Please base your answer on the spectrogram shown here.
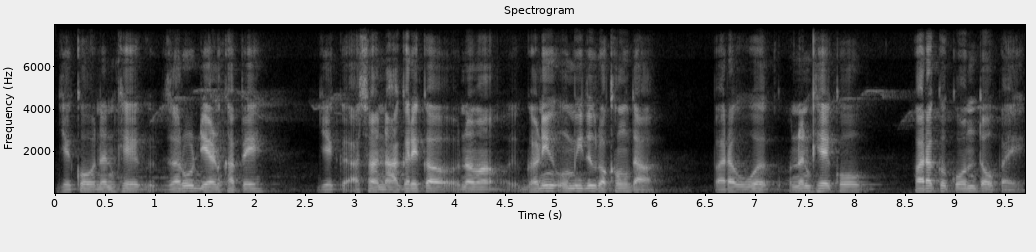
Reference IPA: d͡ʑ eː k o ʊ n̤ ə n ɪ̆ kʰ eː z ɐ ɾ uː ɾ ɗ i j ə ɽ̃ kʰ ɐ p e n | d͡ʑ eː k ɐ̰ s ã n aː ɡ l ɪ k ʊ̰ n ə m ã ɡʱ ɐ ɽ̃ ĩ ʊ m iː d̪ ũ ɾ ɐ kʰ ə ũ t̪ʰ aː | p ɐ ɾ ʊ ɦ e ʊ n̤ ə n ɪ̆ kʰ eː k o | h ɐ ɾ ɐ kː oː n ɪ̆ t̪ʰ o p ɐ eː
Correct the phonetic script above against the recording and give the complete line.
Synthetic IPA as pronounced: d͡ʑ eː k o ʊ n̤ ə n ɪ̆ kʰ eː z ɐ ɾ uː ɾ ɗ i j ə ɽ̃ kʰ ɐ p e | d͡ʑ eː k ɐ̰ s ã n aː ɡ ɾ ɪ k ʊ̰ n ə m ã ɡʱ ɐ ɽ̃ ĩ ʊ m iː d̪ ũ ɾ ɐ kʰ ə ũ t̪ʰ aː | p ɐ ɾ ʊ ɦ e ʊ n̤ ə n ɪ̆ kʰ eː k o | f ɐ ɾ ə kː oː n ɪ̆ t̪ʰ o p ɐ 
